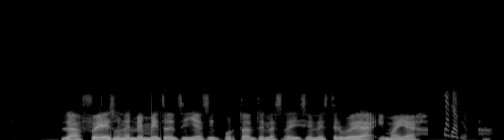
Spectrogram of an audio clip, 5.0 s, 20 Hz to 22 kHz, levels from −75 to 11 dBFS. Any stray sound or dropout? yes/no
yes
